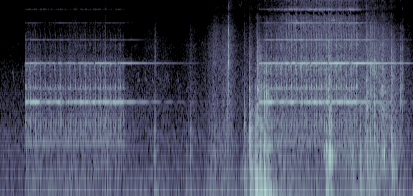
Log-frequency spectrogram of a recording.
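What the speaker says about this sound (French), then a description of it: "qu'est-ce qu'elle signifie, cette sonnerie? On dirait un téléphone." An old-style telephone bell rings in bursts inside a home, a long metallic trill, a pause, then another ring, with faint clatter in between.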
